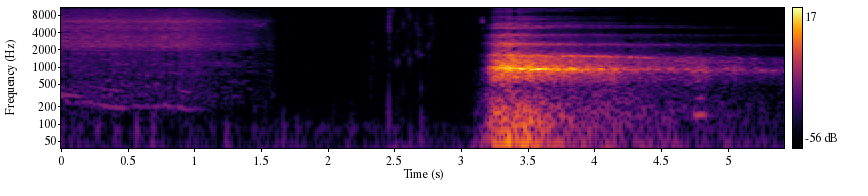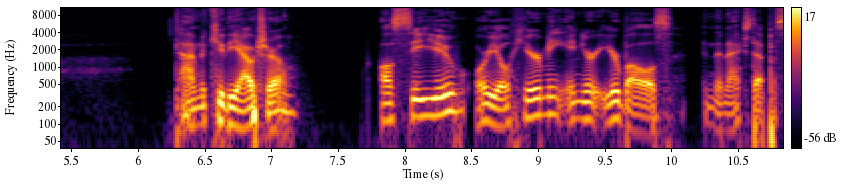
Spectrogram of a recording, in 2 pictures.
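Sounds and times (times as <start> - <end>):
person taking a deep breath: 0.0 - 1.6, 3.2 - 6.0
speech: 6.4 - 7.2, 7.8 - 10.8.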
